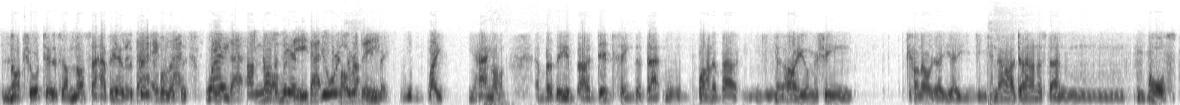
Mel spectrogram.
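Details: Adult man who has lived with a stammer for sixty years; stammering.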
